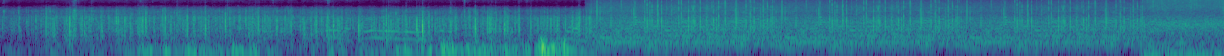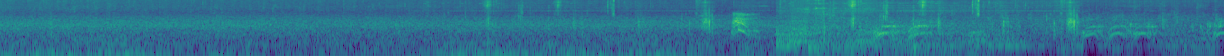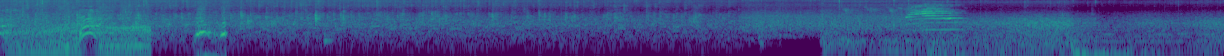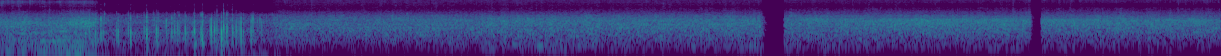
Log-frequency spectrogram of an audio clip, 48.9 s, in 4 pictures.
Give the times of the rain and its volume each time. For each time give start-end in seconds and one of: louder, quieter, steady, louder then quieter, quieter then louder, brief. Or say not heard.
0.0-48.8 quieter.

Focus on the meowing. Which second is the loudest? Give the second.
34 s.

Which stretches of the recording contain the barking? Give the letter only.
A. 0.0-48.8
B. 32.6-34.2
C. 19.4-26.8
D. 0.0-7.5
C.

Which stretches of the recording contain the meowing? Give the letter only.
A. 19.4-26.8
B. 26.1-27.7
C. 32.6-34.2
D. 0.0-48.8
C.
